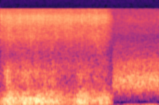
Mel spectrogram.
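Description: Rumbling thunder with a rain-like hiss, cut off abruptly about a second and a half in.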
